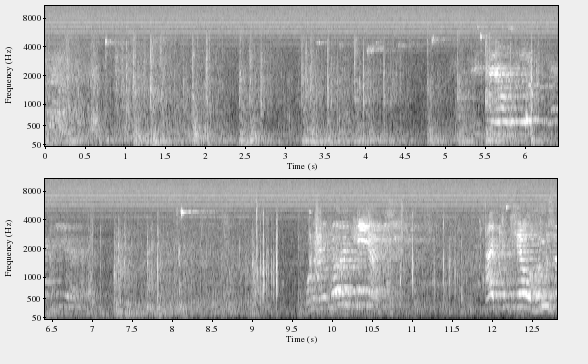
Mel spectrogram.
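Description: Several basketballs bouncing on a hardwood gym floor: many irregular, overlapping dribbles echoing in the hall, with people talking at times.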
